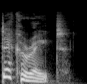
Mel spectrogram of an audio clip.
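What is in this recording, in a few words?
"decorate", British English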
